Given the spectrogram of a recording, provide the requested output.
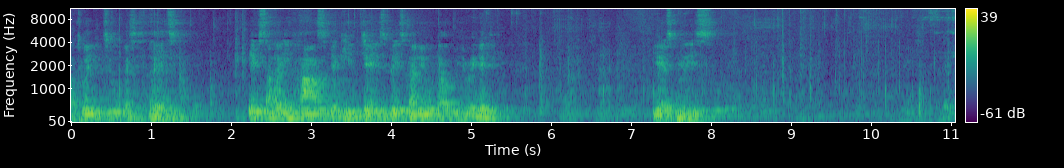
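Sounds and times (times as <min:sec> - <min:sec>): low room murmur: 0:00.0 - 0:11.0.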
